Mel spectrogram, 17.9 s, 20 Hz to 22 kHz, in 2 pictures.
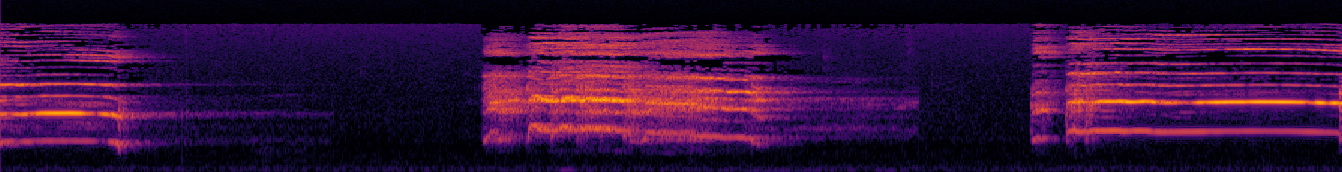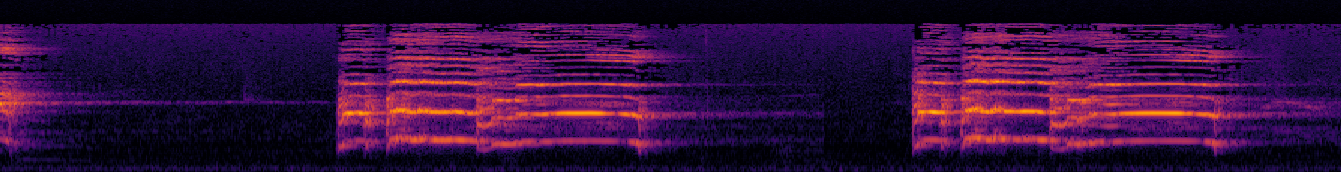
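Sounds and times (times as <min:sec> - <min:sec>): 
male chicken rooster crowing: 0:00.0 - 0:01.1, 0:03.2 - 0:06.2, 0:06.9 - 0:09.5, 0:11.2 - 0:13.5, 0:15.0 - 0:17.8.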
